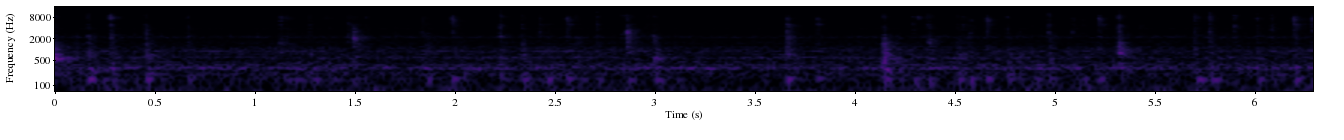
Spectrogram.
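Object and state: Plastic laptop keyboard being typed on.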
